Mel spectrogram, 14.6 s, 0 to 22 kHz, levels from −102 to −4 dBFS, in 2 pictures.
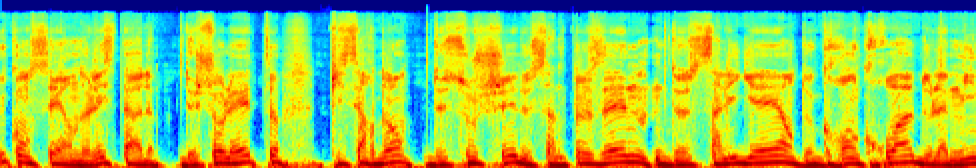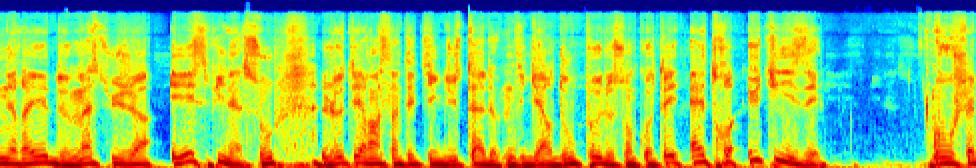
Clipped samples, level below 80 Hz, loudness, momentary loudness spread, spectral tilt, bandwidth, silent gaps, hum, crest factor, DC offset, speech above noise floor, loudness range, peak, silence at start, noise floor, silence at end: under 0.1%; -22 dBFS; -10 LUFS; 3 LU; -4.5 dB/octave; 16.5 kHz; none; none; 10 dB; under 0.1%; 25 dB; 2 LU; 0 dBFS; 0 s; -35 dBFS; 0 s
